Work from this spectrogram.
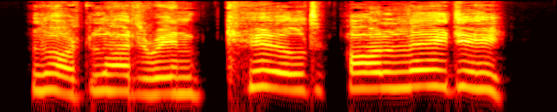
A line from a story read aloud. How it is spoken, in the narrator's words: The woman ran away screaming the words over and over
